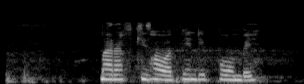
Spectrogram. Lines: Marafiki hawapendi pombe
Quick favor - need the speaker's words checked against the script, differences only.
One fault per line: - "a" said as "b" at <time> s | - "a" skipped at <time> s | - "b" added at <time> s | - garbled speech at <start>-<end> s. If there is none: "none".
none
